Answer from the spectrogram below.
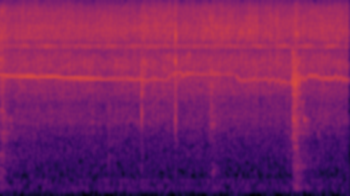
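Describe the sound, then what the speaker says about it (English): Beer bratwursts sizzle over direct heat on a Grill Dome kamado, a steady close frying hiss running throughout, broken by a few soft clicks and taps. "we're going to go ahead and get our brats over some direct heat"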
